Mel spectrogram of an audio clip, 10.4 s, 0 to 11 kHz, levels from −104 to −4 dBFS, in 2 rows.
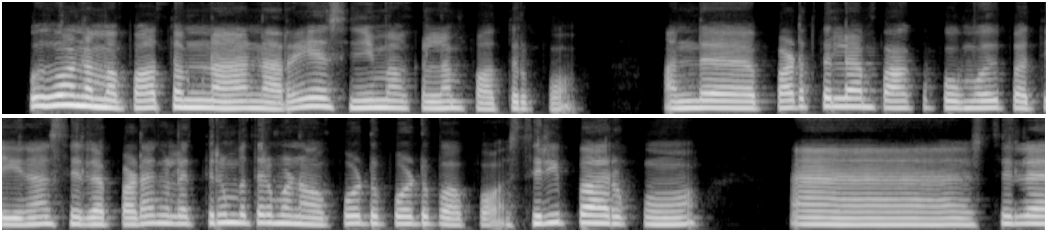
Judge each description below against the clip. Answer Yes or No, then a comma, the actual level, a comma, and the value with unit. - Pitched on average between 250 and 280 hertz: No, high, 210 Hz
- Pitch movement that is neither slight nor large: No, narrow, 2.3 semitones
